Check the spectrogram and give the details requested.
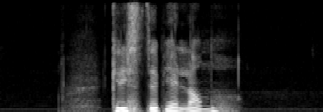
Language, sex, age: Norwegian, female, 52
